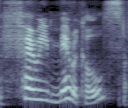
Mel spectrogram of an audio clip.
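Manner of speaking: Fairy Miracles in a slow, put-on English accent; playful mock English accent on a brand name. Shown as a demonstration. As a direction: say the title the English way, a bit hammed up. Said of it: "vous noterez l'accent anglais".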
